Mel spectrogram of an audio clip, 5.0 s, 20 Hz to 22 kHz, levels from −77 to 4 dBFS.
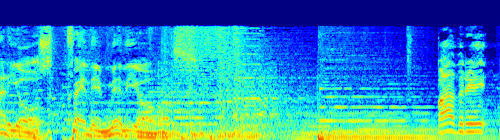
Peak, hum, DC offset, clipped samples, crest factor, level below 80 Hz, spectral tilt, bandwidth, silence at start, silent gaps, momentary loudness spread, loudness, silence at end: -4 dBFS; none; under 0.1%; under 0.1%; 16 dB; -28 dBFS; -4 dB/octave; 11.5 kHz; 0 s; none; 8 LU; -19 LUFS; 0 s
